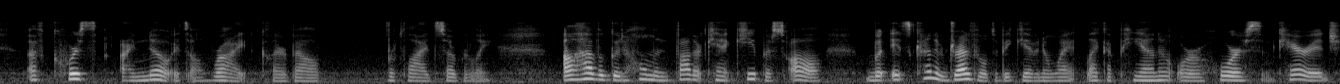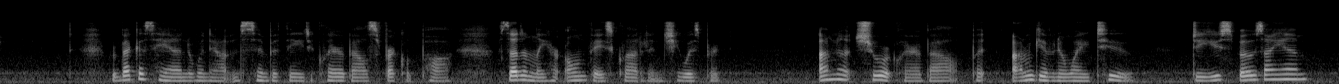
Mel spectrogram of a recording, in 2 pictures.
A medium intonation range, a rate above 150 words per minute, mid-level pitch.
Yes: average, 3.8 semitones; average, 160 wpm; medium, 180 Hz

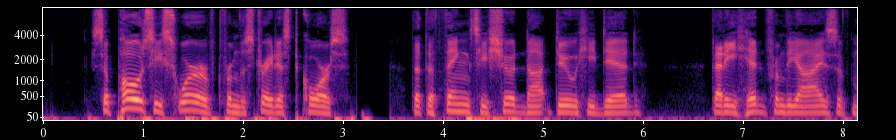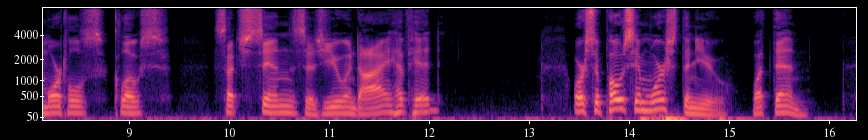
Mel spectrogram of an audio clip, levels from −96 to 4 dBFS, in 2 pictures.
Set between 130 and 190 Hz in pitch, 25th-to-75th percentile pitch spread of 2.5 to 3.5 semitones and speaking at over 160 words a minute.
No: low, 135 Hz; average, 2.9 semitones; average, 150 wpm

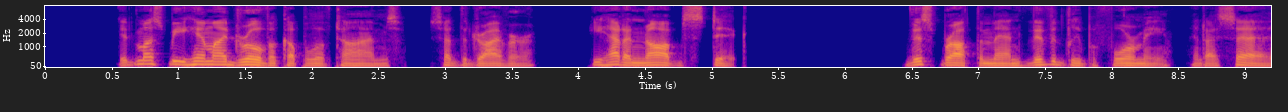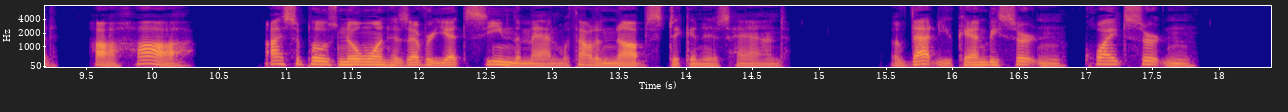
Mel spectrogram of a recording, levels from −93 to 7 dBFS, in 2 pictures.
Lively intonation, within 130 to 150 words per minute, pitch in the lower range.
No: wide, 5.8 semitones; average, 180 wpm; low, 110 Hz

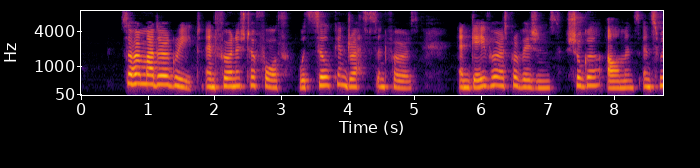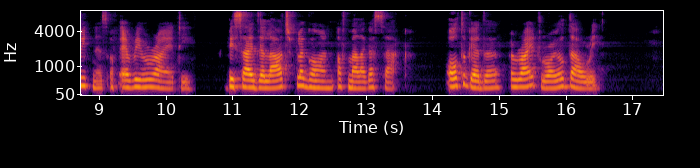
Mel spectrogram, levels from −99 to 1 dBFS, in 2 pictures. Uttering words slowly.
Yes: slow, 130 wpm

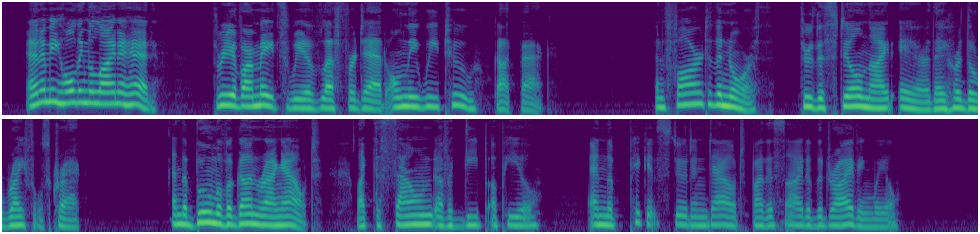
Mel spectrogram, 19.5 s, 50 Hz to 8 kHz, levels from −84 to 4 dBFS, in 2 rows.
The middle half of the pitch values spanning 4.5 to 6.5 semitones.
No: average, 3.6 semitones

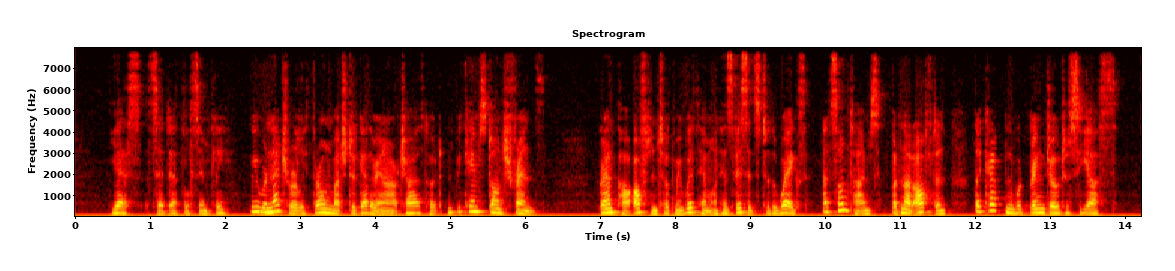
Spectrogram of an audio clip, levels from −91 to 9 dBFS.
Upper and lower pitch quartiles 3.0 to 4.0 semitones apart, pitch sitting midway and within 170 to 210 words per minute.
No: wide, 5.6 semitones; medium, 165 Hz; average, 175 wpm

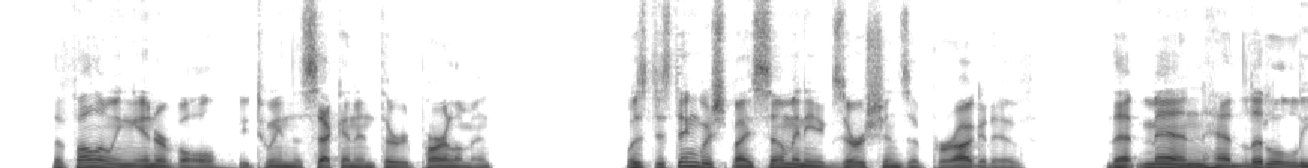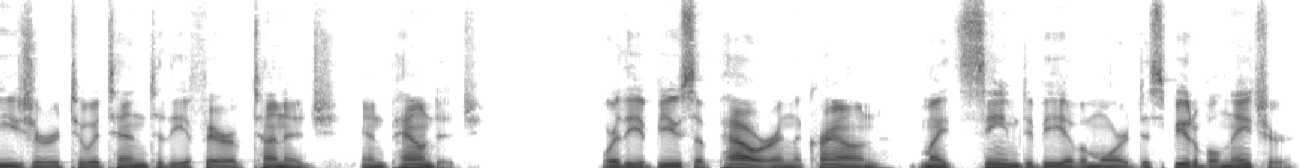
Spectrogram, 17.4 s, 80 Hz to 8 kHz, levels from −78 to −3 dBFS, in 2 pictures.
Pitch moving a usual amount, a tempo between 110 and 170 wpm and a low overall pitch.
Yes: average, 4.3 semitones; average, 165 wpm; low, 105 Hz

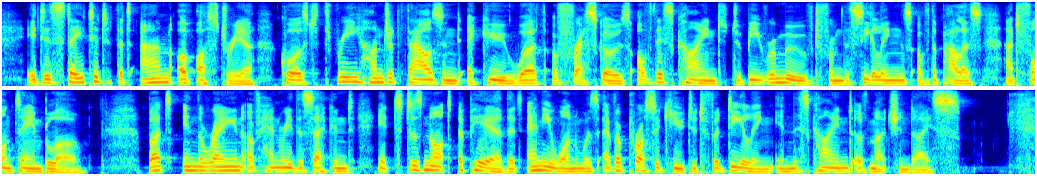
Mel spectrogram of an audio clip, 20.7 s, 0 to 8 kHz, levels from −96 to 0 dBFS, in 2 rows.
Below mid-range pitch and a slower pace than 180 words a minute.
Yes: low, 115 Hz; average, 155 wpm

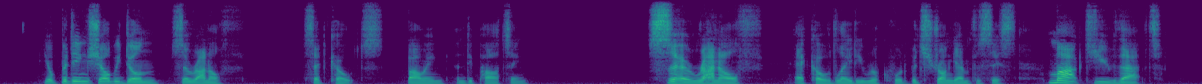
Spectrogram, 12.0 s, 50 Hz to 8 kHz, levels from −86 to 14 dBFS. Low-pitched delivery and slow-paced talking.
Yes: low, 130 Hz; slow, 115 wpm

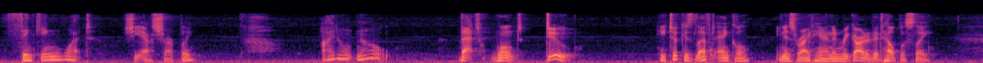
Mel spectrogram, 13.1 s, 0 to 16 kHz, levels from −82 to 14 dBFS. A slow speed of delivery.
Yes: slow, 110 wpm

